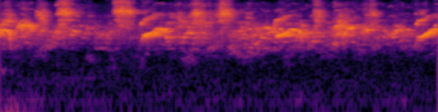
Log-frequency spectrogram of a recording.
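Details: Several pet budgerigars eating millet give lively, rhythmic chatter, pulses of squeaky warbles and short rising chirps repeating roughly every half second.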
